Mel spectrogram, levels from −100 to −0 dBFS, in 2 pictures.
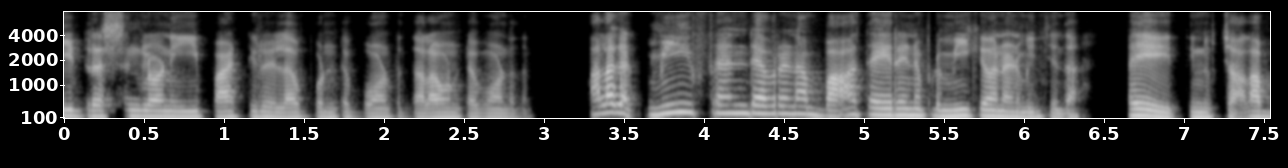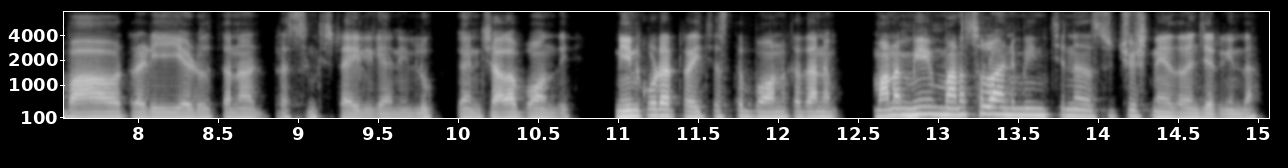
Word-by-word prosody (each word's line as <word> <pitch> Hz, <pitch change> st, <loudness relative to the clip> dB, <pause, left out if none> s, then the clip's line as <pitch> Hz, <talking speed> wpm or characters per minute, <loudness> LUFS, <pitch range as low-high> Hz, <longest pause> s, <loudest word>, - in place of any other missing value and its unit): డ్రెసింగ్‌లోని 150 Hz, -1 st, -1 dB
ఈ -, -, -1 dB
పార్టీలో 135 Hz, 0 st, -2 dB
ఇలా 125 Hz, 0 st, -1 dB, 0.2 s
ఉంటే 125 Hz, 0 st, -8 dB
బావుంటుంది, 115 Hz, 0 st, -8 dB
అలా 120 Hz, -, 0 dB
ఉంటే 120 Hz, -1 st, -8 dB
బావుంటుంది. 110 Hz, -1 st, -9 dB, 0.4 s
అలాగ 240 Hz, +2 st, +4 dB, 0.2 s
మీ 230 Hz, +3 st, +2 dB, 0.2 s
ఫ్రెండ్ 225 Hz, 0 st, -1 dB
ఎవరైనా 215 Hz, -1 st, -1 dB, 0.2 s
బా 150 Hz, -, +4 dB, 0.2 s
తయారైనప్పుడు 175 Hz, -3 st, +2 dB
మీకేమైనా 160 Hz, -3 st, +2 dB
అని 125 Hz, -, -2 dB
పించిందా 115 Hz, -6 st, -6 dB, 0.3 s
హేయ్, 160 Hz, -6 st, +6 dB
తను 125 Hz, -1 st, -2 dB
చాలా 140 Hz, -, +1 dB
బాగా 130 Hz, +1 st, +4 dB
రెడీ 125 Hz, 0 st, -1 dB
అయ్యాడు. 115 Hz, -1 st, -1 dB
తన 115 Hz, 0 st, -3 dB, 0.2 s
డ్రెసింగ్ 115 Hz, +3 st, -5 dB
స్టైల్ 110 Hz, -1 st, -2 dB
గాని 110 Hz, 0 st, -5 dB
లుక్ 115 Hz, 0 st, -7 dB
గాని 115 Hz, 0 st, -3 dB
చాలా 125 Hz, +2 st, +4 dB
బాగుంది. 115 Hz, -1 st, -3 dB, 0.3 s
నేను 150 Hz, +1 st, +8 dB
కూడా 170 Hz, -1 st, +7 dB
ట్రై 140 Hz, -1 st, +2 dB
చేస్తే 145 Hz, +1 st, -5 dB
బాగుండు 130 Hz, +1 st, +1 dB
కదా! 135 Hz, 0 st, 0 dB
అని 130 Hz, -, -1 dB, 0.3 s
మన 155 Hz, -, +6 dB
మీ 190 Hz, -, +7 dB, 0.2 s
మనసులో 195 Hz, +3 st, +4 dB
అనిపించిన 175 Hz, -3 st, +1 dB
సిట్యుయేషన్ 145 Hz, -2 st, -2 dB
ఏదైనా 120 Hz, -1 st, -1 dB
జరిగిందా? 105 Hz, +4 st, -4 dB
135 Hz, 185 wpm, -24 LUFS, 120-165 Hz, 0.4 s, నేను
